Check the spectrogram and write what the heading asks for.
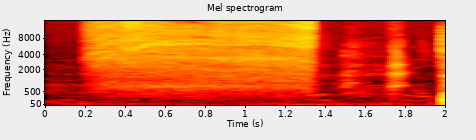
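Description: Steady hiss of a deep breath drawn in through a clear plastic face mask, lasting about a second, followed by a few short faint sounds.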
